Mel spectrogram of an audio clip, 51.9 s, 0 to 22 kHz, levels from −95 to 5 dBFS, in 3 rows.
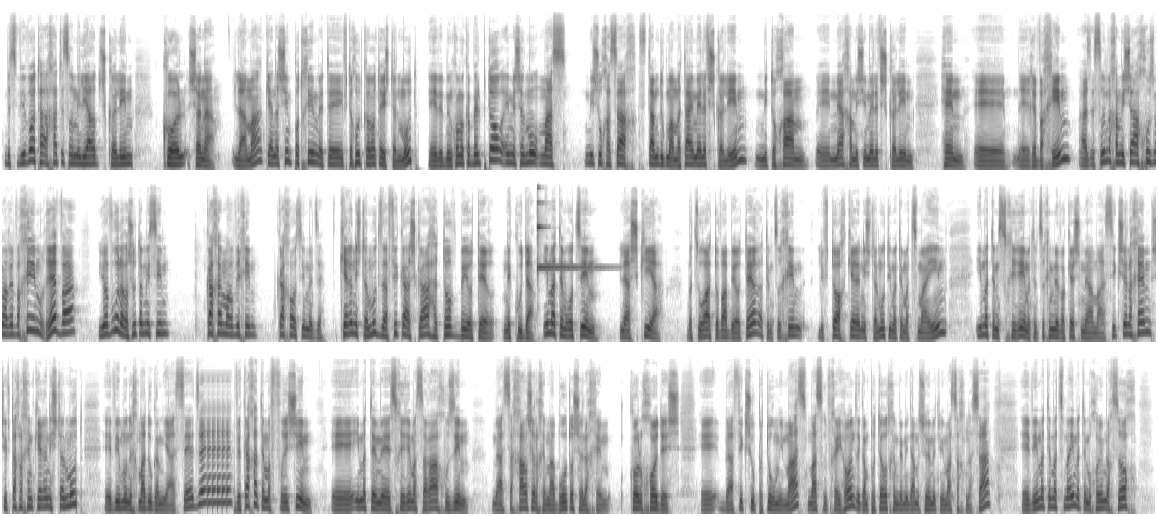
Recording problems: audio stuttering; at 38 s

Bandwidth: 16 kHz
